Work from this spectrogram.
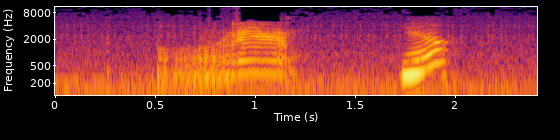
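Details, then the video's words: Pet cat Butters, a male who loves being brushed and talking, meows while being groomed: one clear, rising-then-falling meow just after a person calls his name. "Brushing My Cat While He Meows"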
